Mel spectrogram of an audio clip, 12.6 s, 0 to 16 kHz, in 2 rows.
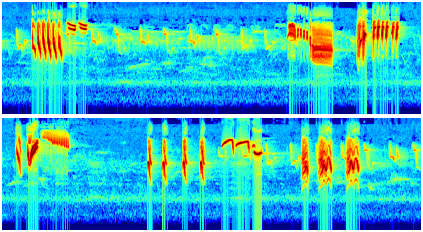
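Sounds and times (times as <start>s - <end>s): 
song thrush singing loud varied phrases: 0.0s - 12.5s.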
